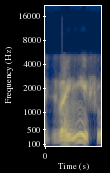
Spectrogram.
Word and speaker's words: звонишь: В слове «звонишь» ударение не на первом, а на последнем слоге.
